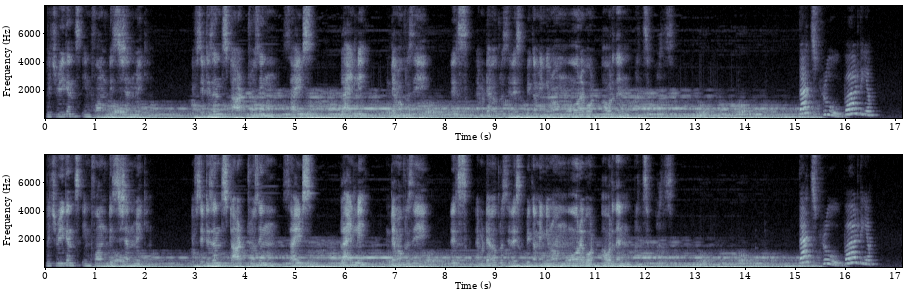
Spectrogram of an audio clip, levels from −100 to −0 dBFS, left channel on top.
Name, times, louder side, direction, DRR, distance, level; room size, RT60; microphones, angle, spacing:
voice 1, 0.0-2.1 2.9-5.4 5.8-6.4 6.8-7.6 8.1-12.5, right 3 dB, 50° right, 0.3 m, -35 dB
sound 1, 0.9-15.5, equal, 35° left, 0.3 m, -19 dB
voice 2, 15.0-16.5, equal, 5° right, 0.7 m, -33 dB
2.4 x 2.0 x 2.5 m
head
